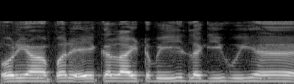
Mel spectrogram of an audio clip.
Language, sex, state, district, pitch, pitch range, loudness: Hindi, male, Uttar Pradesh, Shamli, 145 Hz, 145-150 Hz, -15 LUFS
